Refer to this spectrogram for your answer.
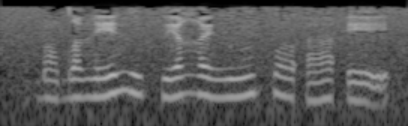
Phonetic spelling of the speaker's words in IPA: ɓ ɔ̤ dˤ ʊ ð e ð ṳ p ɪ ʁ ɪ ɦ u p ɔ̤ ʔ a̤ ʔ e

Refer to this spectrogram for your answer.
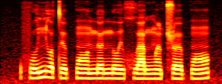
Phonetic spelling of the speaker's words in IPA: f o ɲ ɔ t ø p ɔ̃ n œ n o e̯ xʷ a ŋʷ ã ʈ͡ʂ œ p ɔ̃

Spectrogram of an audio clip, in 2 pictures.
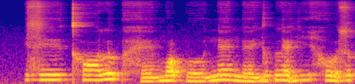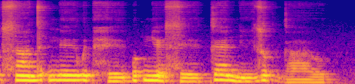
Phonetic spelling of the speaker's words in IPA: z e˦ ɪ̯ kʰ ɔ˦ l ʊ˦ ʔ h ɛ˨ m ɔ̰˦˨ p o˨ ʊ̯ n ɛ˦ ŋ ɛ˨ j ʊ˦ ʔ l ɛ̰˦˨ j i˦ h o̰˦˨ ʊ̯ z ʊ˦ ʔ sʰ ã˦ d ɛ˦ ʔ ŋ e˦ ɪ̯ w ɪ˦ ʔ h e˨ ɪ̯ ʔ ʊ˦ ʔ ɲ ḛ˦˨ ɪ̯ sʰ e˨ ɪ̯ k ɛ˦ n ĩ˨ z ʊ˦ ʔ ɡ a˨ ʊ̯

